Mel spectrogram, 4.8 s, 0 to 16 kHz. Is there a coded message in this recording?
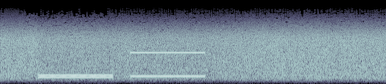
Yes: aircraft SELCAL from 0.5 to 2.6 s, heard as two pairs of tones, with radio static. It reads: AC-BS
